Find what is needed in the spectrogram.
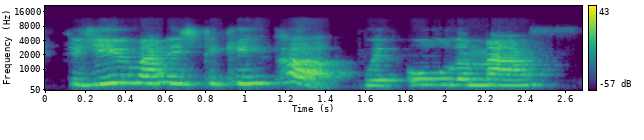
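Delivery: usual speaking voice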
